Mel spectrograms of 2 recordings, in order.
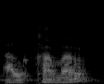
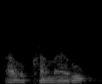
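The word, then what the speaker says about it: القمر: Example: al-qamar, the moon. Al-qamaru, the moon, is pronounced al-qamar, al-qamaru, al-qamaru. There's no changes there.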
